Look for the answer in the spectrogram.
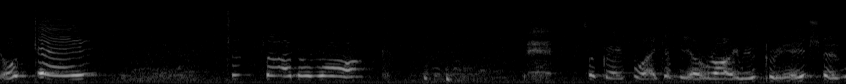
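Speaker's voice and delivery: high, tearful, choked voice; real tears welling up as he speaks. Real, not acted. Preacher moved to tears over being a rock. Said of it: "I wanna cry for a long time".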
